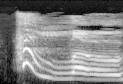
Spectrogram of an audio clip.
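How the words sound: It is said in a friendly tone.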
